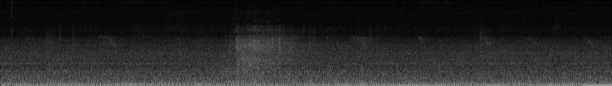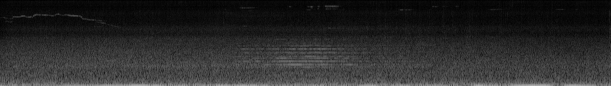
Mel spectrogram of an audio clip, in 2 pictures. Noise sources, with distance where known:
car horn, far

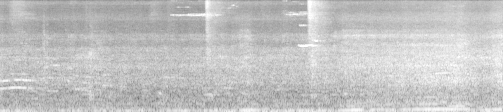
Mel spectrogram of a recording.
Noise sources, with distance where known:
large-sounding engine, near
unidentified human voice, far

